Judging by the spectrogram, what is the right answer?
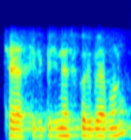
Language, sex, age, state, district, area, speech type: Odia, male, 30-45, Odisha, Koraput, urban, conversation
